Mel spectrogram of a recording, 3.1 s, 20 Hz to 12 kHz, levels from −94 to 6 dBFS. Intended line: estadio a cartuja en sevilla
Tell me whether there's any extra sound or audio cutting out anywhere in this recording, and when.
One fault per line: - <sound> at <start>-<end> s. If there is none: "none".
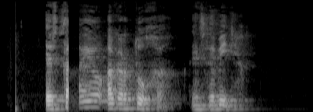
- dropout at 0.7-0.8 s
